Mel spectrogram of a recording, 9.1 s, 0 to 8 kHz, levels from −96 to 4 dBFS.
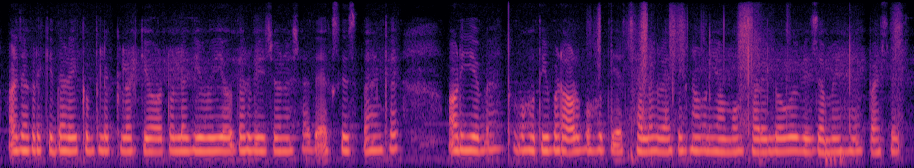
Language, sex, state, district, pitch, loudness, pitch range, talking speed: Hindi, female, Bihar, Saharsa, 205 Hz, -31 LUFS, 200-215 Hz, 260 wpm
